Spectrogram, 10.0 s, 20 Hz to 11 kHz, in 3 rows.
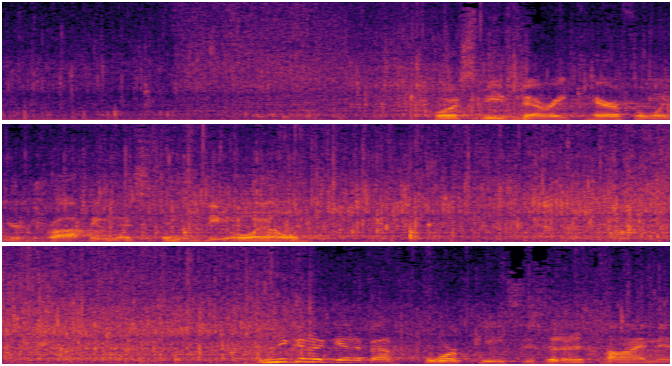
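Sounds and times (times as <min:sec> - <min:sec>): fish sizzling in deep fryer: 0:00.0 - 0:10.0.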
